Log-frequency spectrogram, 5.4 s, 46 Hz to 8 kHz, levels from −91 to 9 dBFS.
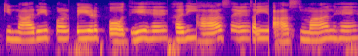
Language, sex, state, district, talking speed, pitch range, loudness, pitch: Hindi, female, Andhra Pradesh, Krishna, 110 wpm, 205-240 Hz, -14 LUFS, 230 Hz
